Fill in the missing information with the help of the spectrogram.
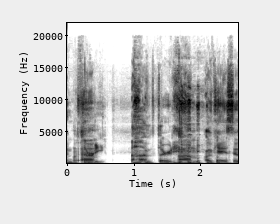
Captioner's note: laughs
